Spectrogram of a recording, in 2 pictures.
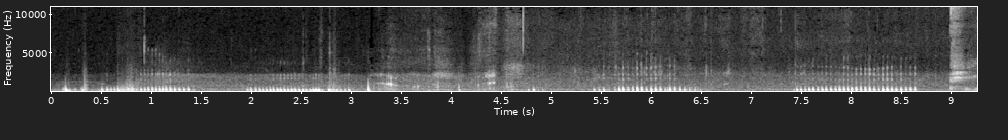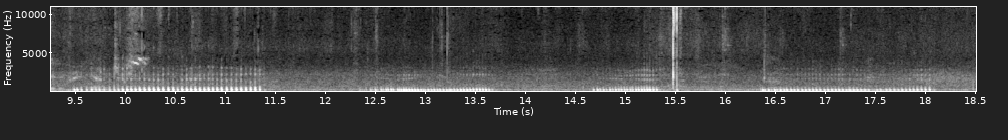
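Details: An Amur leopard named Anju purrs in low, rumbling bursts of one to two seconds, separated by brief pauses.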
